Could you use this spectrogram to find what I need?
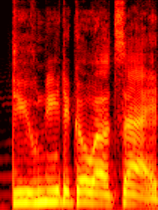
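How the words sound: It is asked in a put-on mom voice.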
